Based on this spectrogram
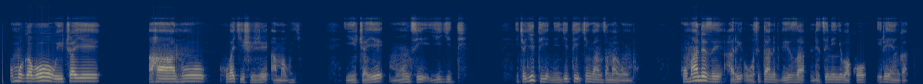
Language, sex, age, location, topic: Kinyarwanda, male, 50+, Huye, health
